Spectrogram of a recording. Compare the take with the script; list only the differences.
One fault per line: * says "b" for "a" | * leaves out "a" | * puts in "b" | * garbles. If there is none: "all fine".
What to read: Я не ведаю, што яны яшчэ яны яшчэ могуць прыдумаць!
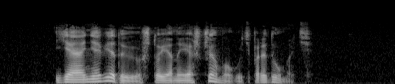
* leaves out "яны яшчэ"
